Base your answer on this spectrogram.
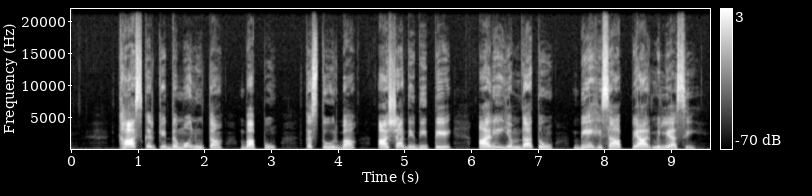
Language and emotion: Punjabi, neutral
